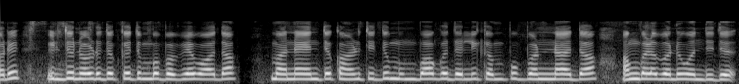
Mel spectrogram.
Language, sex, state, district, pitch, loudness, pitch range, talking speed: Kannada, female, Karnataka, Mysore, 250 Hz, -13 LUFS, 245-260 Hz, 95 wpm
